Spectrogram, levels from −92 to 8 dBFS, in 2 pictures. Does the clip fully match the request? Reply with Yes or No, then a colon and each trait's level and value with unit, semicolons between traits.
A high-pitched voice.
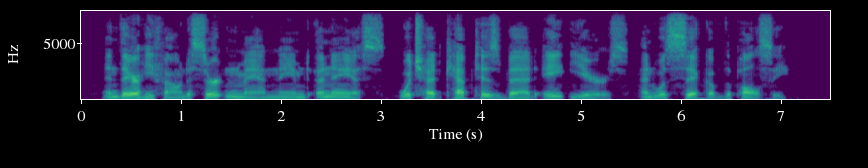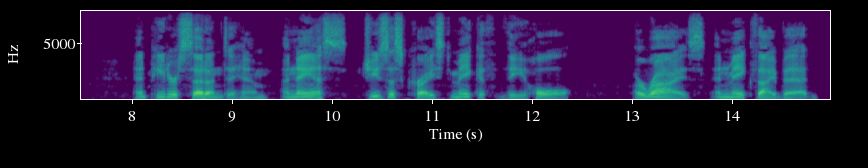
No: low, 115 Hz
